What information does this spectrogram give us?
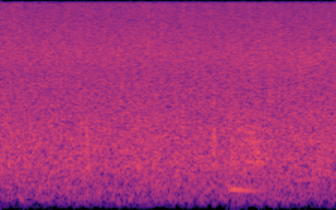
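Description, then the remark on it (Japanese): Steady, soft rain hisses evenly throughout, a continuous wash of fine patter with no voices and no distinct drops standing out, heard at a quiet level. “雨に打たれずに済んだってことだし、多分どこかで雨宿りでもしてるんだと思う。”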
